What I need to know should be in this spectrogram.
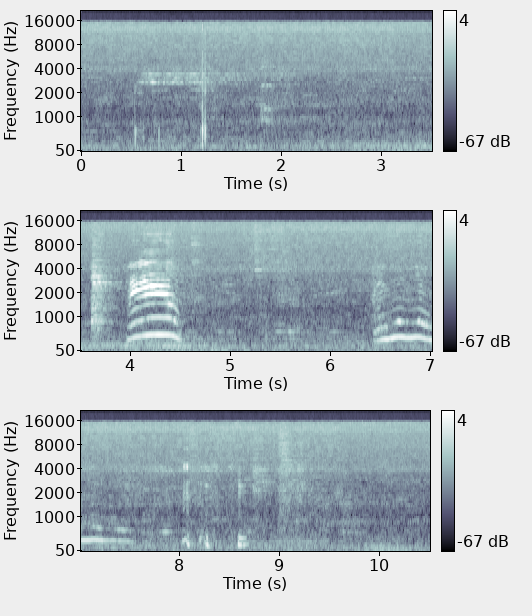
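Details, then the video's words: A cat drinking milk gives one loud, bright, arching meow, followed a couple of seconds later by a longer, lower, wavering meow that trails off, with scattered clicks and taps around them. "Funny Cat Sounds"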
